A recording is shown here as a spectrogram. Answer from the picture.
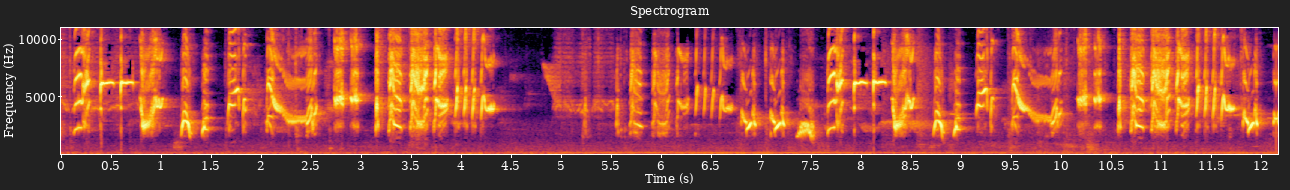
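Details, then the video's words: Oriental magpie-robin in vigorous song with tail spread, meant to provoke other magpie-robins: dense bursts of piercing whistles, rattling chips and varied slurred phrases, a half-second silence midway, then the torrent resumes over a faint low hum. "Pancingan Suara Kacer Gacor Buka Ekor! Buat Kacer Lain Pasti Ikut Emosi Gacor Ngobra"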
